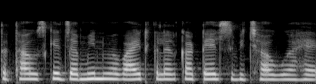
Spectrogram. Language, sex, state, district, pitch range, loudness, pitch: Hindi, female, Jharkhand, Deoghar, 230-250 Hz, -15 LUFS, 245 Hz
